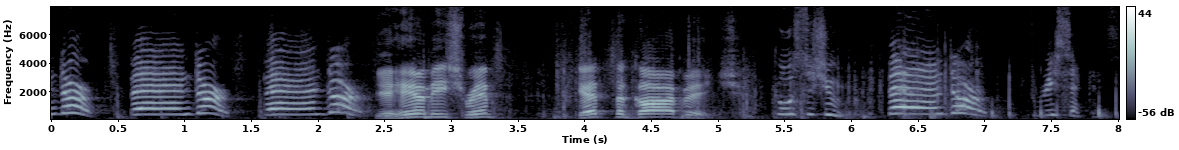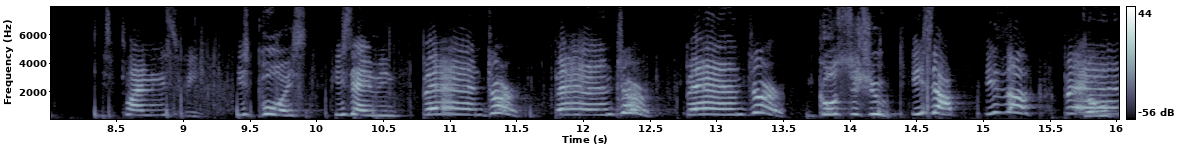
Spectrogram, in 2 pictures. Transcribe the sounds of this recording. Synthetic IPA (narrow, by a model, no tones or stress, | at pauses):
ndə˞ | b̥ændə˞ | b̥ændəɹjɨhiɹmiʃɹɪ̃p̚ | ɡ̥ɛt̪̚ðəɡɑɹbɪd̥d͡ʒ̥iɡ̥oʊz̥tʰɨʃʉt̚b̥æ̃ndə˞θɹisɛkɨ̃n̩dz̥ | hiz̥pʰl̥æ̃ñɪ̃ŋɨz̥fit̚ | hiz̥pʰɔɪst̚hizẽɪ̃mɪ̃ŋb̥ændə˞b̥ændə˞ | b̥ændəɹhiɡoʊz̥tʰɨʃut̚hizʌp̚hizʌp̚b̥æ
